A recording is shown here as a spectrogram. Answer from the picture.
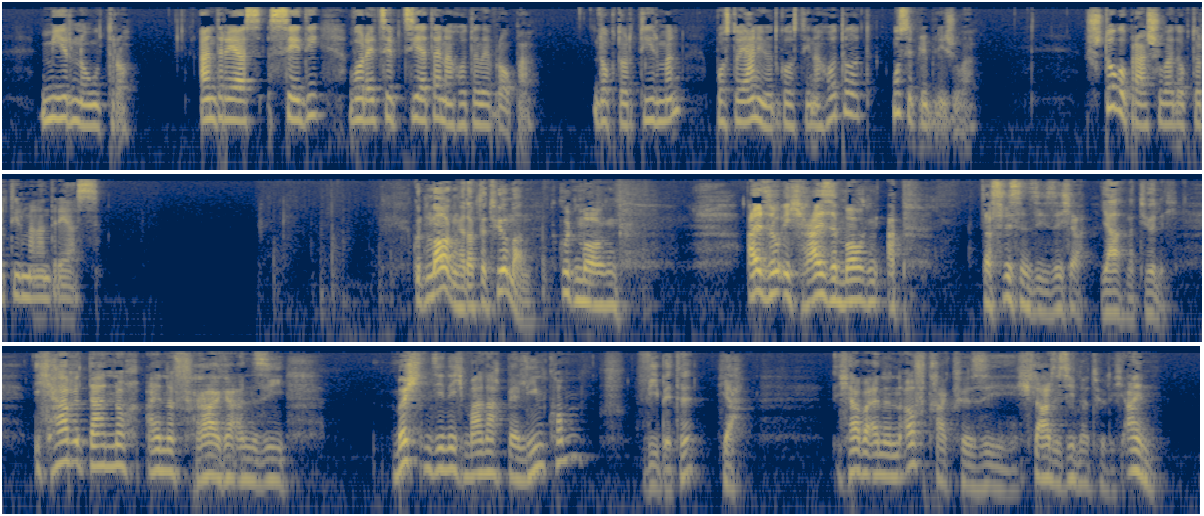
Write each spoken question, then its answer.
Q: Што го прашува доктор Тирман Андреас?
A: Доктор Тирман ќе патува и го прашува Андреас дали би сакал да дојде во Берлин.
